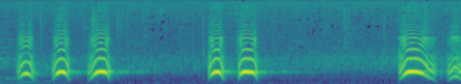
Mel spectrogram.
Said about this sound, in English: The plight of the gravely endangered spotted owl illustrates the imperiled status of the old-growth forest in the Pacific Northwest.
